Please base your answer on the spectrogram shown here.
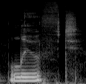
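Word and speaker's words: Luft: which is my last name is looft which is kind of like weird so that's how you say it yeah you know or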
